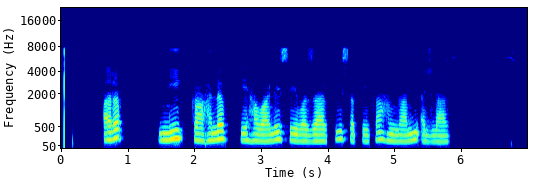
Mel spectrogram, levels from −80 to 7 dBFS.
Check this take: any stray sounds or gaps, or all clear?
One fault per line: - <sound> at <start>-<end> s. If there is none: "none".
none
